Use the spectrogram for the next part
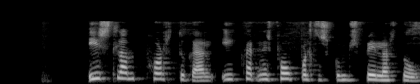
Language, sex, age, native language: Icelandic, female, 11, Icelandic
